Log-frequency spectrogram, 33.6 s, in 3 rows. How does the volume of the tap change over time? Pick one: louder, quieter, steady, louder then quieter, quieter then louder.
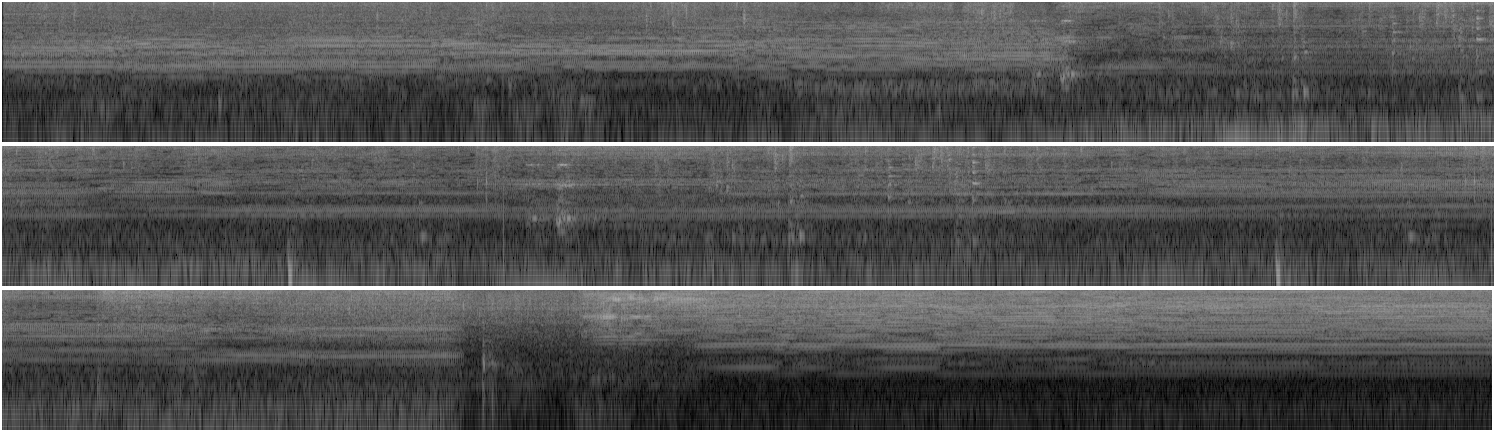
steady.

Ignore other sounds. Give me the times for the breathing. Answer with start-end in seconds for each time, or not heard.
not heard.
